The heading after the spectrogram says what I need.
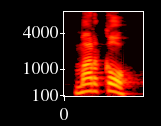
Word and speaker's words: Marko: they pronounce it wrongly it's not Maru Marco Marco that's how you pronounce my name so I was pretty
